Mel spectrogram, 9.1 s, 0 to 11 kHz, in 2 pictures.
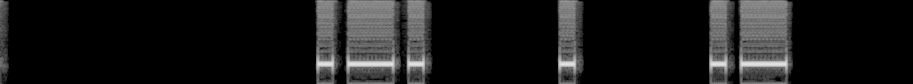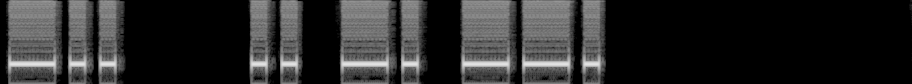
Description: Morse code, heard as a keyed tone, about 16 wpm, spaced as for 10 wpm, 800 Hz. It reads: READING
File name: Suffixes / Special INGs / Fast Ings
